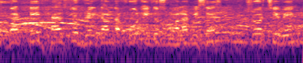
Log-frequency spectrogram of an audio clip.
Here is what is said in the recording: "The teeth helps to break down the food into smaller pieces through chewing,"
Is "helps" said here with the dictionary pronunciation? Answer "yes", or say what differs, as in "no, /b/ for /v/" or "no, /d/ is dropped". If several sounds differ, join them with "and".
no, /p/ is dropped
